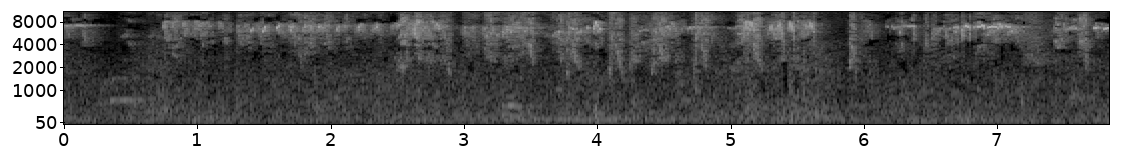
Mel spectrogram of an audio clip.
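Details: Blue-crowned hanging parrots (Loriculus galgulus) giving very high, thin, shrill twittering calls in rapid overlapping bursts, almost continuous across several seconds.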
